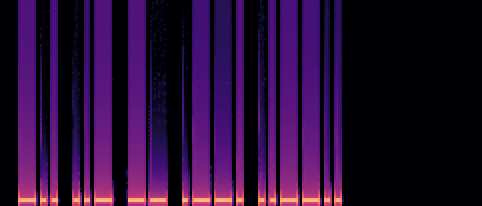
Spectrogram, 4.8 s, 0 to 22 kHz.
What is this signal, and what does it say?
Morse code, heard as a keyed tone, about 22 wpm, 700 Hz. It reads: DUMP?
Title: Sentences from Top 1300 Words 22wpm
